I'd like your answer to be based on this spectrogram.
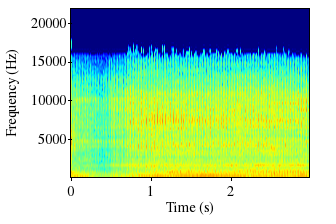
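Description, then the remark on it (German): A coffee machine in a kitchen in the morning whirs into action after a brief quiet moment as coffee is made, then runs with a steady, loud mechanical buzz and hum that doesn't let up. “Göttlicher Lärm der Kaffeemaschine.”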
